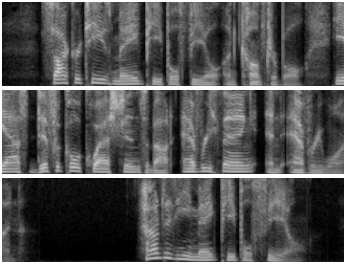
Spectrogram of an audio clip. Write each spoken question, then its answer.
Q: How did he make people feel?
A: He made people feel uncomfortable.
